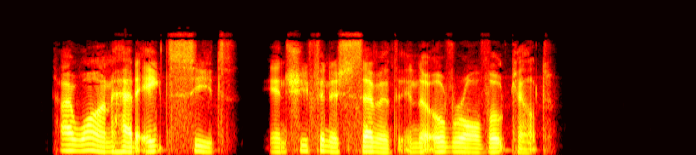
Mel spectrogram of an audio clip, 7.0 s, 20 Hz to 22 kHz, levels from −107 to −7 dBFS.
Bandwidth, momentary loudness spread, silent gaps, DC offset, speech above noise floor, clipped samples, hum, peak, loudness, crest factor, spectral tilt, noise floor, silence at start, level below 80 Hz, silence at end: 9.4 kHz; 10 LU; none; under 0.1%; over 69 dB; under 0.1%; none; 0 dBFS; -22 LUFS; 22 dB; -5 dB/octave; under -90 dBFS; 0.6 s; -58 dBFS; 1.45 s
